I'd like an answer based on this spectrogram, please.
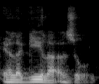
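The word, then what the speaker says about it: El Águila Azul: It's a hard G. It's like El Aguila Azul.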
